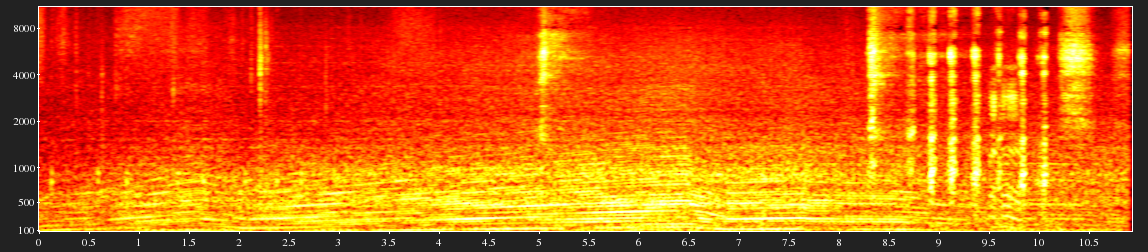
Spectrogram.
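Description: A 2025 Chevy Tahoe High Country's 6.2-liter V8 revs close up, rising and falling in a deep, sustained roar with a swell in the middle, and a few faint clicks near the end.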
